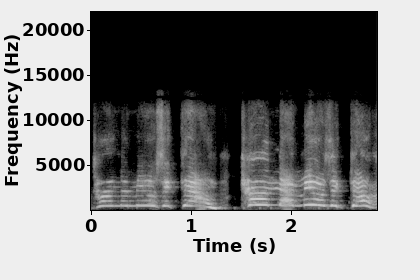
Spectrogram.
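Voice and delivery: high, loud mocking cop voice; shrill mock of the policewoman. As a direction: parody the officer's nagging order. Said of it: "she's like".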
